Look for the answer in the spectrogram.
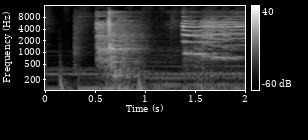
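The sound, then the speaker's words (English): A cat meows twice in quick succession, fairly loud, the second call drawn out longer, over a faint low background hum with no voices. “Oh, cute. It's a cat.”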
